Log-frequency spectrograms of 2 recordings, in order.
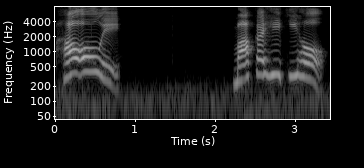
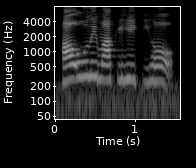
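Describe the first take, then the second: First: The phrase is said slowly and carefully. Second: The phrase is said at normal speed.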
